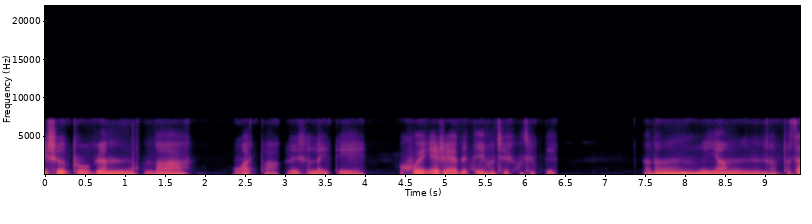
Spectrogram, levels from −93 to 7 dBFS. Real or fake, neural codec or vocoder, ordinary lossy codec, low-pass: fake; codec, 24 kHz, 0.9 kbps, WavTokenizer, large speech release; none; 7.2 kHz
